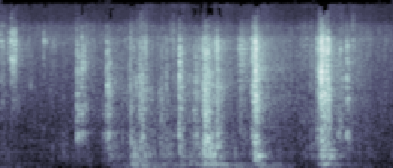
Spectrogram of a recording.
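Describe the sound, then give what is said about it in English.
A heavy locked cellar door at the end of dark halls is unlocked and pulled open: an irregular series of clunks, rattles and scrapes over a few seconds, with no one speaking. “We took the stairs down to one of the cellars, walked along some dark halls, and then stopped in front of a locked door.”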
